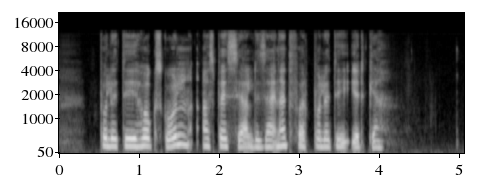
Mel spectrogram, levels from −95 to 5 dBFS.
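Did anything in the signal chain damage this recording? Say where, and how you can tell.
Yes. The damage sits at the codec stage and runs through the whole speech clip as MP2 compression. The top end is gone above 12.2 kHz, and what remains sounds dull, with a gurgling, granular roughness, which fits a low bitrate of around 80 kbps. The likely cause is a Layer II encoder starved of bits, so it switches upper sub-bands off and quantises the rest coarsely. A spectrogram would show a hard ceiling at 12.2 kHz and blocky, flickering bands beneath it.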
